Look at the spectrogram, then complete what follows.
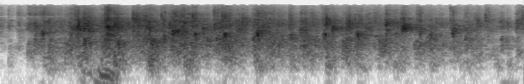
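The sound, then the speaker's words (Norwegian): A crowd applauds steadily for a few seconds, a dense, even patter of many hands clapping at once with no voices standing out. “Det fortjener en ny applaus, gjør det ikke det?”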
